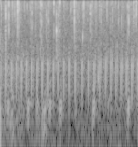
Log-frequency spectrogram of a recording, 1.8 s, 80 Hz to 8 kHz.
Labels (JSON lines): {"label": "biophony, rattle", "recorder": "SoundTrap 500"}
